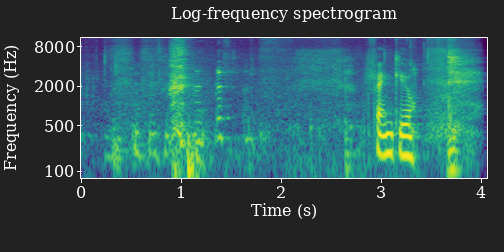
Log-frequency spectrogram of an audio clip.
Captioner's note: audience laughs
